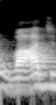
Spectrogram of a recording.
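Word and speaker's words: was: याद रखना है वाज नहीं होता, इसके दो प्रोनाउंसिएशन आप लिख सकते हैं। एक तो आप इसे वाज पढ़ते हैं, वाज, आई वाज, जबकि ये वाज नहीं, इट इज वॉज, है ना।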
